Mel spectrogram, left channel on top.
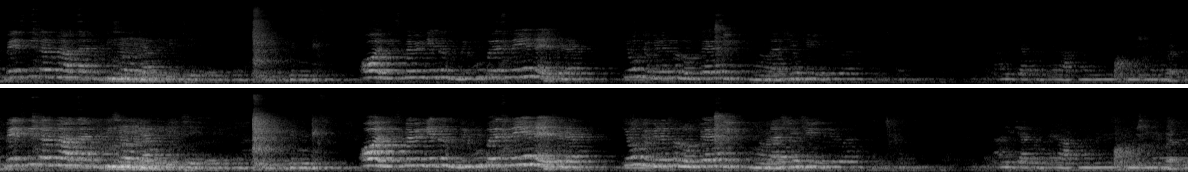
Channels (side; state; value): left; quieter; 9.6 dB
